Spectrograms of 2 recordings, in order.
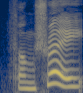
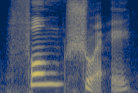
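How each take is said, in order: First: It is said English-style without Mandarin tones. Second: It is said with Mandarin tones on each syllable.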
